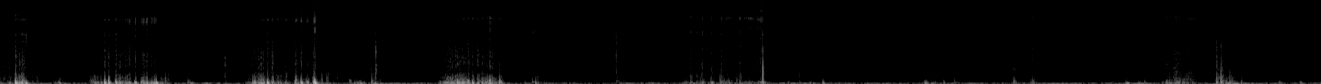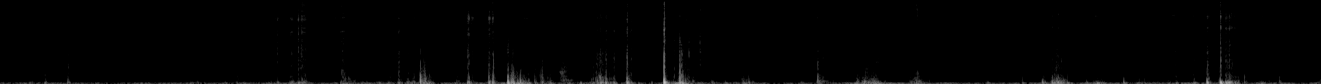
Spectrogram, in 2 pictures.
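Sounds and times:
chalk being carved and cut: 0.1 - 1.7, 2.5 - 5.1, 6.8 - 7.8, 15.9 - 16.4, 17.0 - 20.0, 23.6 - 25.7.

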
